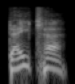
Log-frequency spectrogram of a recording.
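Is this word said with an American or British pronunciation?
British. The word is said with a British pronunciation. "is what people, British people will say"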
